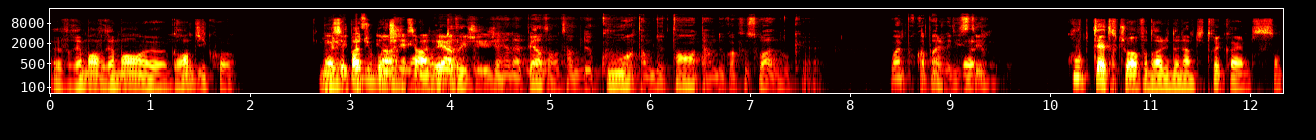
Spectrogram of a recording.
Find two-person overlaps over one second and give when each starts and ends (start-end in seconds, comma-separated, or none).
2.7-4.2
